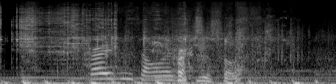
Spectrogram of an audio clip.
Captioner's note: laughs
